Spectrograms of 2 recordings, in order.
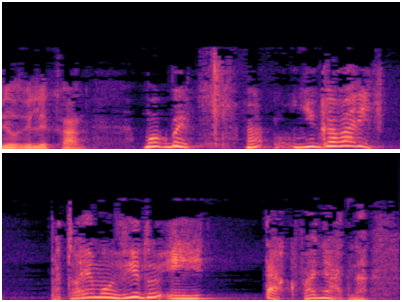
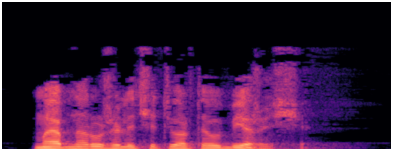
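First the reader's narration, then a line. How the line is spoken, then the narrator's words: Deliberately indifferent tone. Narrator (Russian): нарочито безразличным тоном заметил Герман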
